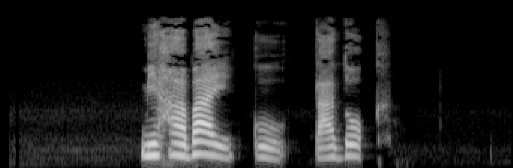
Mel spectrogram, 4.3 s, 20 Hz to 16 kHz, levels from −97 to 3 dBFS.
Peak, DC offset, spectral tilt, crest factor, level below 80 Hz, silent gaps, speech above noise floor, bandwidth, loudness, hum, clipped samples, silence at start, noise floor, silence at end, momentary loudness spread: -2 dBFS; under 0.1%; -4 dB/octave; 22 dB; -74 dBFS; none; 60 dB; 11.5 kHz; -21 LUFS; none; under 0.1%; 1.2 s; -81 dBFS; 1.25 s; 14 LU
